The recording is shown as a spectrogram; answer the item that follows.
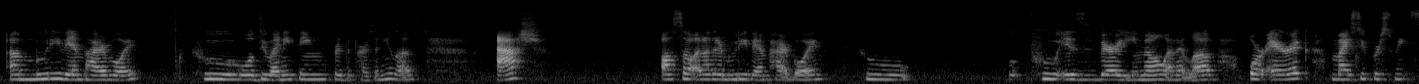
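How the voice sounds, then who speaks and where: A woman's voice: on the high side, fairly bright tone, slight background noise. A young woman from the Philippines whose first language is Tagalog, chatting casually to camera about books, with lots of "like" fillers and self-deprecating asides. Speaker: book vlogger.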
